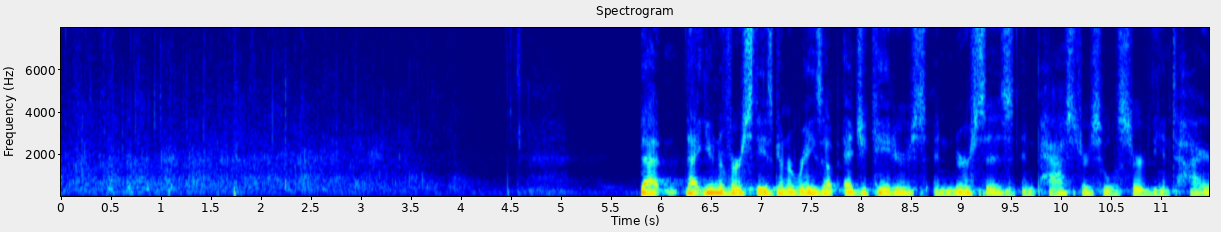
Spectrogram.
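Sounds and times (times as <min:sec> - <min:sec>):
audience clapping: 0:00.0 - 0:04.4
speech: 0:05.8 - 0:11.4.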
